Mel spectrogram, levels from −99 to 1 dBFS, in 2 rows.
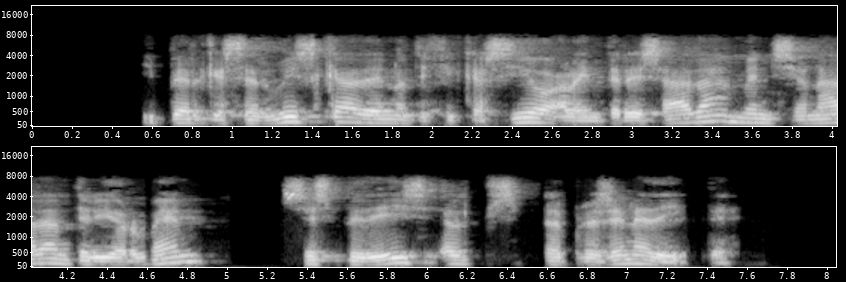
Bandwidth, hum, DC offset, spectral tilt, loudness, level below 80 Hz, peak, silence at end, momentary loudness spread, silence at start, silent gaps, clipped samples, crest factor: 8 kHz; none; under 0.1%; -4 dB/octave; -15 LUFS; -56 dBFS; 0 dBFS; 0.55 s; 9 LU; 0.55 s; none; under 0.1%; 16 dB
